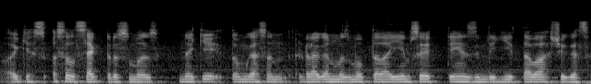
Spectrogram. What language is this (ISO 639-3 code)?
kas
